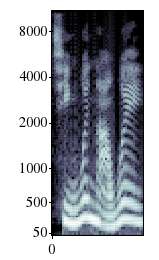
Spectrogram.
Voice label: qingwen nawei, Chinese, Taiwan, phone call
